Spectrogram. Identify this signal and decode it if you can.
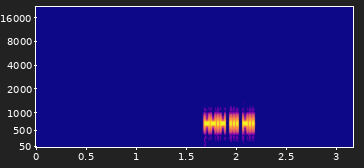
Morse code, heard as a keyed tone, about 72 wpm, 700 Hz. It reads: QSD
